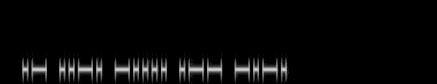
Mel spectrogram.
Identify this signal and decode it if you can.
Morse code, heard as a keyed tone, about 30 wpm, 700 Hz. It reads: AF6WC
